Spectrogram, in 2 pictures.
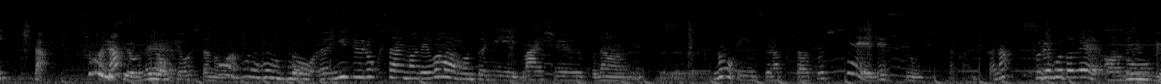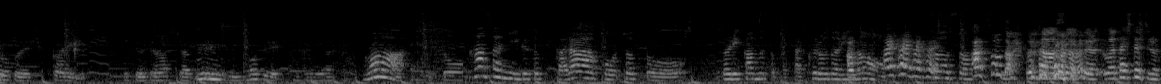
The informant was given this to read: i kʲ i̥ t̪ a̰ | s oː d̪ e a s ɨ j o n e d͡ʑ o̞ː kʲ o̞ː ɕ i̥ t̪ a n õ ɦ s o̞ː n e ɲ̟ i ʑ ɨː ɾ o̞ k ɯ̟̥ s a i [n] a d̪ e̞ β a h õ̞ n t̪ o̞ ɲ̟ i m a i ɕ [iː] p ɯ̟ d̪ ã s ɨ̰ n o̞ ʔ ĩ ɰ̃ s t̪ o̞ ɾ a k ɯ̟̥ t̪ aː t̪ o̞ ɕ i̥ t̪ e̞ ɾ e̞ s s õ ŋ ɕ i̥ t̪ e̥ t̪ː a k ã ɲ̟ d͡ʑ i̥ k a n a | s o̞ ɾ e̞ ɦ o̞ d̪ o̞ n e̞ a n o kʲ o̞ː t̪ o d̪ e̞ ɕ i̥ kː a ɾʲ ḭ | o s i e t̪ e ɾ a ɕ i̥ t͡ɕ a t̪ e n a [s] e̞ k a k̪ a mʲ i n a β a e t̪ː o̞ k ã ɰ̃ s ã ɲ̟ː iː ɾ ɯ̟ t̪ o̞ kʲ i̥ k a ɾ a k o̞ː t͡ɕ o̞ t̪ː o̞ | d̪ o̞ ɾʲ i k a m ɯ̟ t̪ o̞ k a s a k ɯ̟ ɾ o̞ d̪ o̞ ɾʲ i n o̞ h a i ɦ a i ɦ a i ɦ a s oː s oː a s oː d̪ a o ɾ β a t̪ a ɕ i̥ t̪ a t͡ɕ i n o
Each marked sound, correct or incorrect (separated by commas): incorrect, incorrect, incorrect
